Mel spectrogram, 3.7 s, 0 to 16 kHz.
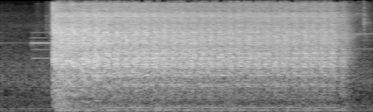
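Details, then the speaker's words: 2008 Mustang GT (S197) with Coyote swap on a control pack and trimmed 3V harness, cranking steadily about four turns a second with fuel pressure present but never firing. Crank-no-start because the crank trigger wheel is missing, so no crank signal. "so as you can see this thing was just cranking and cranking pulled the fuel line add fuel pressure at least"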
